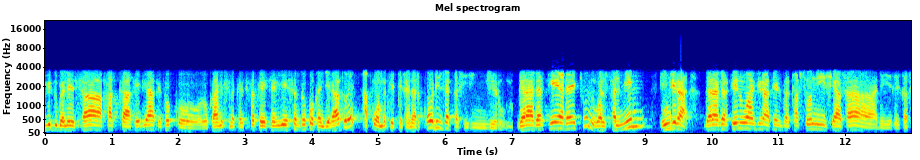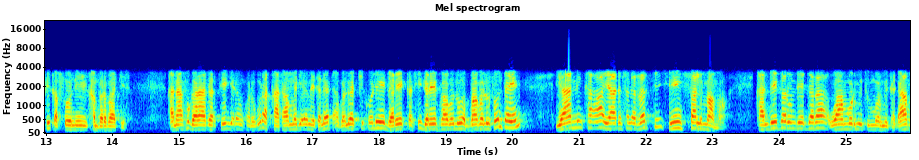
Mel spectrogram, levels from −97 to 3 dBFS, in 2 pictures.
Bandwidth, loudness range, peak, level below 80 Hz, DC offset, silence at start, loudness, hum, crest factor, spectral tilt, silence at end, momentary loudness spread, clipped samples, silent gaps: 3.8 kHz; 3 LU; -4 dBFS; -82 dBFS; under 0.1%; 0 s; -21 LUFS; none; 18 dB; -7 dB/octave; 0 s; 9 LU; under 0.1%; none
